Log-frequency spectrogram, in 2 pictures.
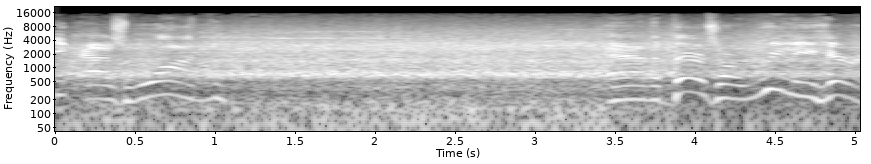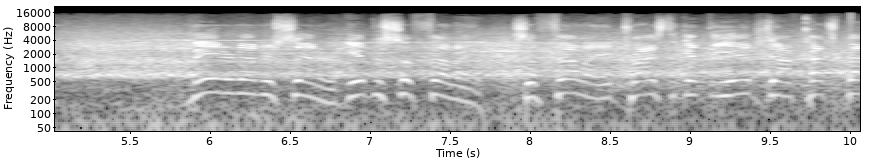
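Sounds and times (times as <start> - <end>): stadium crowd yelling and cheering: 0.0 - 10.0.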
